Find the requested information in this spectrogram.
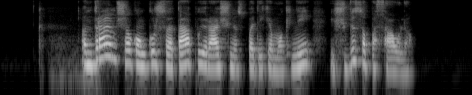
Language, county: Lithuanian, Vilnius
